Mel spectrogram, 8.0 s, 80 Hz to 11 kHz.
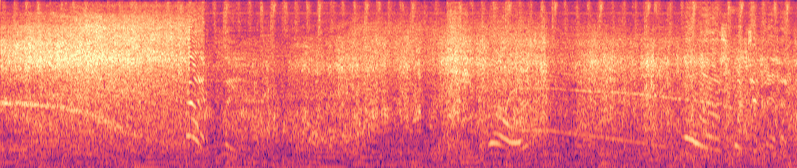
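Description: F-18 Hornet jet performing at an airshow, a distant broad roar that swells and fades with passing whooshes and a faint tonal whine, under narration.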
